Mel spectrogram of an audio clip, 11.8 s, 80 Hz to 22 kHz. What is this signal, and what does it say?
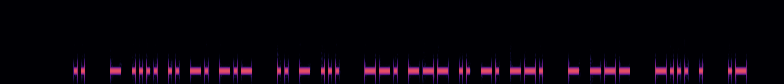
Morse code, heard as a keyed tone, about 22 wpm, 700 Hz. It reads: I THINK ITS GOING TO BE A
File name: practice / 22wpm / Sets of 7 Words - 22wpm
